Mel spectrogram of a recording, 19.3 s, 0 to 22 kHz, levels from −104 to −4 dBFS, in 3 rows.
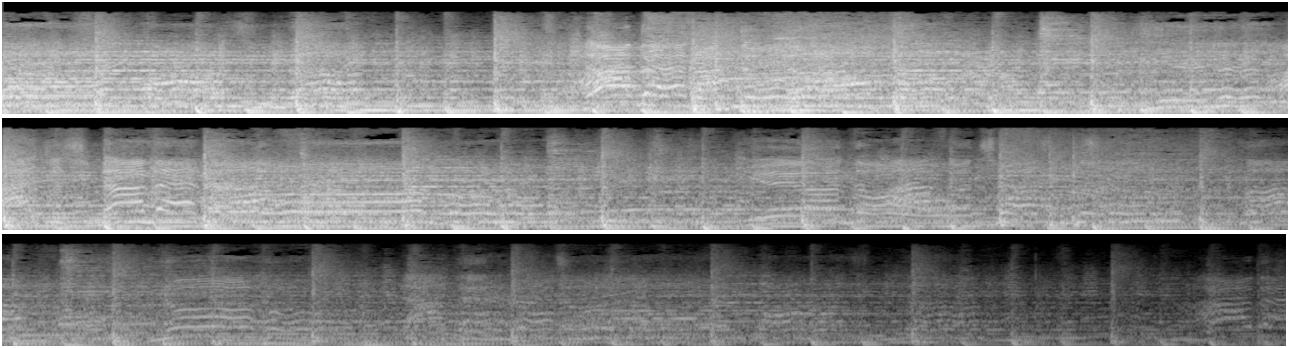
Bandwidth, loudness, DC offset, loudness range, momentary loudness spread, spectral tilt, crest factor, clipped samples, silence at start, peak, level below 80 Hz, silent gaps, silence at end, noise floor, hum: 15.5 kHz; -16 LUFS; under 0.1%; 21 LU; 21 LU; -4 dB/octave; 18 dB; under 0.1%; 0 s; 0 dBFS; -30 dBFS; none; 2.35 s; -52 dBFS; none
